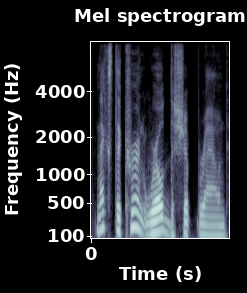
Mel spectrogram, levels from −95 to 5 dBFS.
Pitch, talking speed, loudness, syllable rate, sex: 135 Hz, 205 wpm, -17 LUFS, 4.9 syllables/s, male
